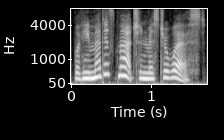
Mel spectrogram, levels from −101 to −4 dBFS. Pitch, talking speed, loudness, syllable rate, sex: 260 Hz, 280 wpm, -14 LUFS, 5.0 syllables/s, female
